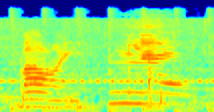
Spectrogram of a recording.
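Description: Light background music with a child's drawn-out, sing-song 'bye', followed by a long held high note that sounds like a meow.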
